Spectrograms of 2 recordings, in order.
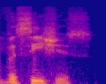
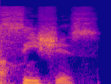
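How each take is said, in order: First: The word begins with a V sound. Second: The word begins with an F sound. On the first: The speaker calls it wrong. "We say facetious with a V" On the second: The speaker calls it right. "but it's"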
